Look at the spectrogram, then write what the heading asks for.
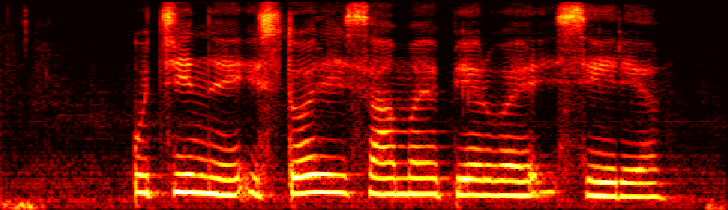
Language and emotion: Russian, neutral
